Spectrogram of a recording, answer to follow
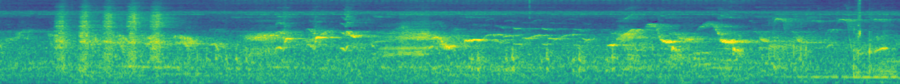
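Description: Small birds chirping faintly here and there, with a few light clicks about half a second to a second in.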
